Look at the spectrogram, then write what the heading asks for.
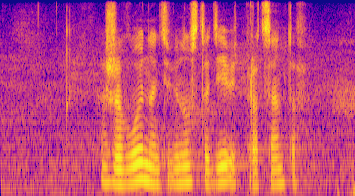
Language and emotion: Russian, neutral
